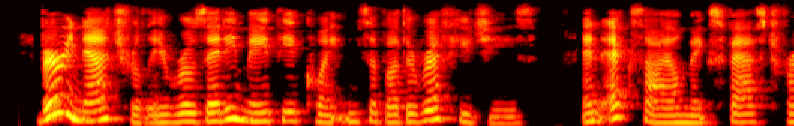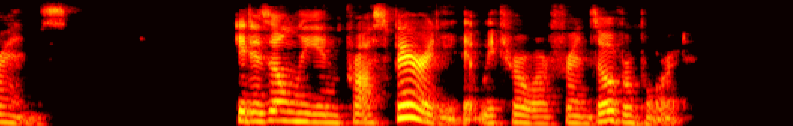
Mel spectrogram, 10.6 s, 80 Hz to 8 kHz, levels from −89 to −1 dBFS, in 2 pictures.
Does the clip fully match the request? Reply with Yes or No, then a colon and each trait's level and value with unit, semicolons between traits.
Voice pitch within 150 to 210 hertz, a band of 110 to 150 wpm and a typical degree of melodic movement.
Yes: high, 190 Hz; average, 140 wpm; average, 4.0 semitones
